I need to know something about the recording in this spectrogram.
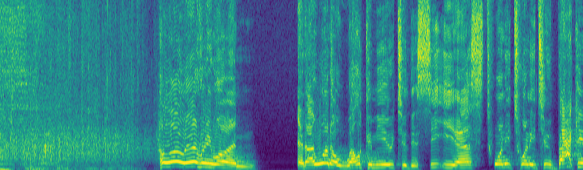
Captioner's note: applause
